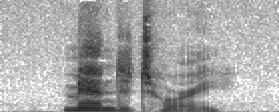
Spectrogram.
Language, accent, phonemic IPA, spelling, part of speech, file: English, US, /ˈmæn.dəˌtɔɹ.i/, mandatory, adjective / noun, En-us-mandatory.ogg
- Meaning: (adjective) 1. obligatory; required or commanded by authority 2. Of, being or relating to a mandate; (noun) A sign or line that require the path of the disc to be above, below or to one side of it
